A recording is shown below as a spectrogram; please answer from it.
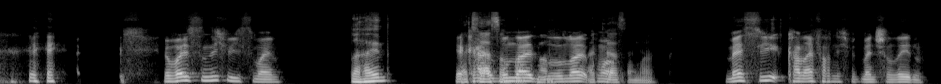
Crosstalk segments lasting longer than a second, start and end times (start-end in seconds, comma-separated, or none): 4.5-6.3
